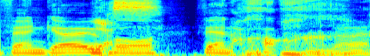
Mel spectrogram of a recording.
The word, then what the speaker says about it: van Gogh: This is about the life and times of Vincent van Gogh, or Van Gogh, I think as it's pronounced in Dutch.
